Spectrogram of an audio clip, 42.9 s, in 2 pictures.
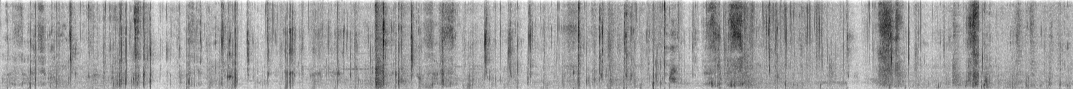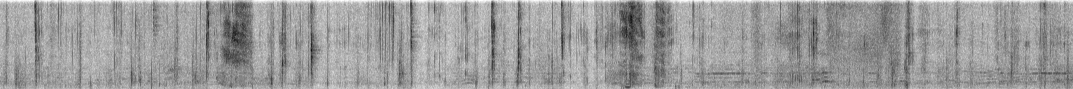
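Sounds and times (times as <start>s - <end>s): wet mouth clicks: 0.0s - 21.5s, 25.3s - 35.2s
chewing and biting fried food: 0.0s - 42.9s.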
